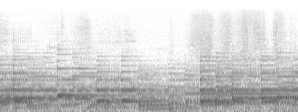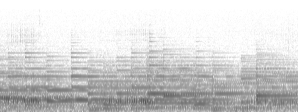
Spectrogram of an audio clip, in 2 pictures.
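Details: Soft piano music plays steadily throughout, with no clear animal sound rising above it.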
